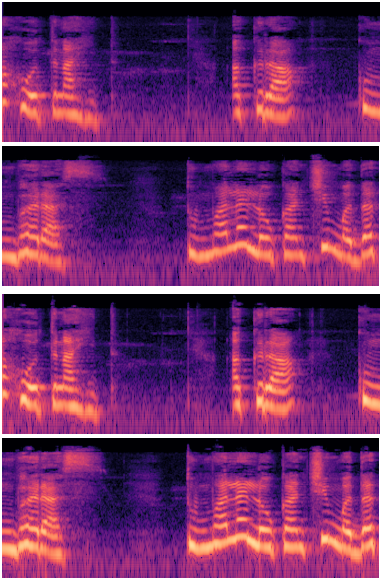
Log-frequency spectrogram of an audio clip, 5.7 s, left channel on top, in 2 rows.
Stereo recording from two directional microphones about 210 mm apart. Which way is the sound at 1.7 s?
30° right (ahead or behind).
